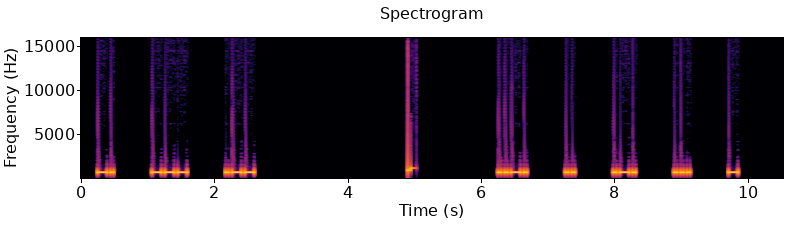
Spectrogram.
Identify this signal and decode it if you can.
Morse code, heard as a keyed tone, about 25 wpm, spaced as for 12 wpm, 700 Hz. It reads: NOW FIRST
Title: 4x Character Spacing - Top 100 Words - 25wpm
